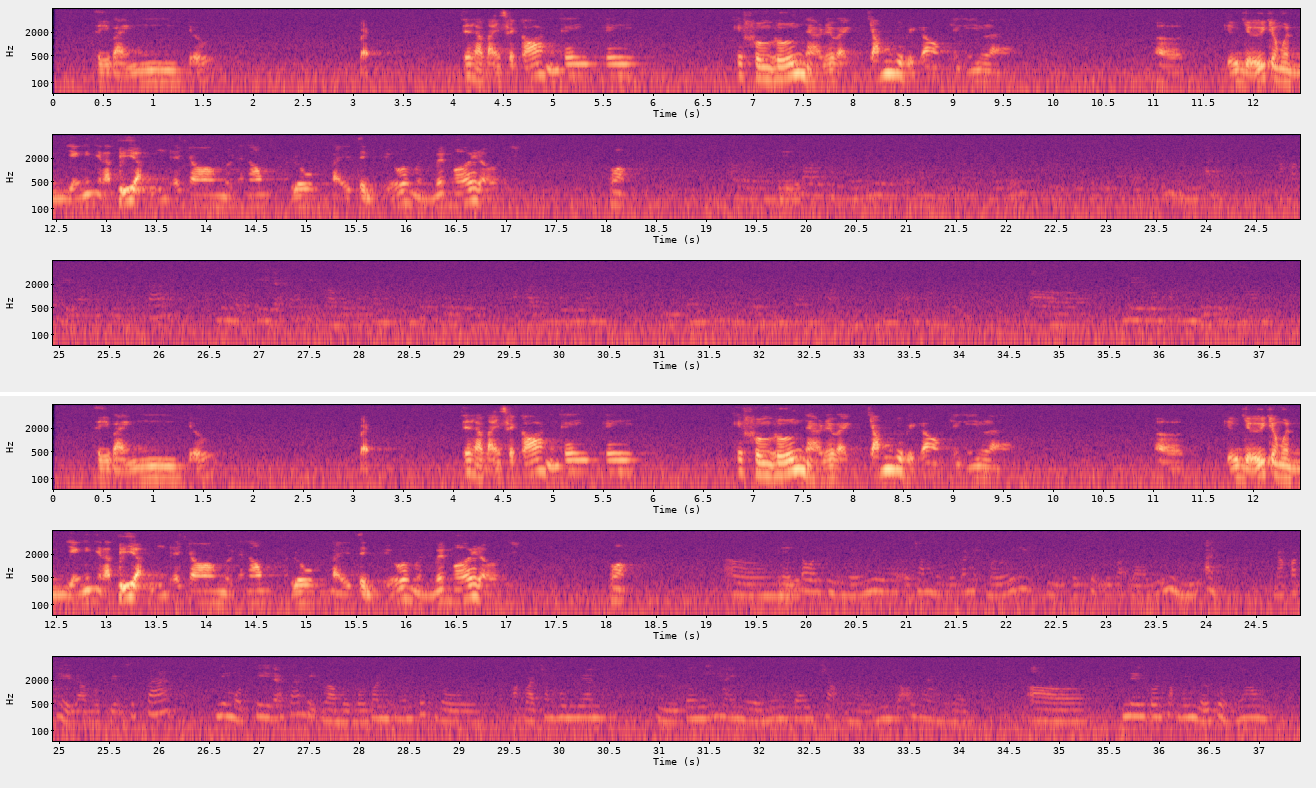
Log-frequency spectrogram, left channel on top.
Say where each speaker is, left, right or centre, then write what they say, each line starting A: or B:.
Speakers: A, on the right (about 20°); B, on the right (about 65°).
A: thì bạn kiểu bạn ý là bạn sẽ có những cái cái cái phương hướng nào để bạn chống cái việc đó không chẳng hạn như là ờ, kiểu giữ cho mình dạng như là bí ẩn để cho người đàn ông luôn
B: <laughs>
A: phải tìm hiểu mình mới mới rồi vậy đúng không
B: Ờ,
A: thì
B: với tôi thì nếu như ở trong một mối quan hệ mới đi thì cái sự gọi là giữ gìn bí ẩn nó có thể là một điểm xúc tác nhưng một khi đã xác định vào một mối quan hệ nghiêm túc rồi hoặc là trong hôn nhân thì tôi nghĩ hai người nên tôn trọng này nên rõ ràng này Ờ, nên tôn trọng ranh giới của nhau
